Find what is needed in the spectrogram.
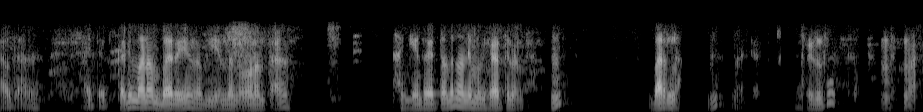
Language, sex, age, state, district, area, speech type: Kannada, male, 30-45, Karnataka, Gulbarga, urban, conversation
